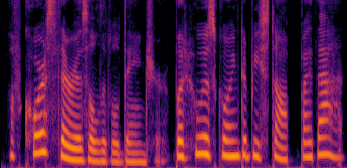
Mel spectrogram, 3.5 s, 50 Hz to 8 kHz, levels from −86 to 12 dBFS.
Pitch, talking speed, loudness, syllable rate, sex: 235 Hz, 275 wpm, -18 LUFS, 6.5 syllables/s, female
